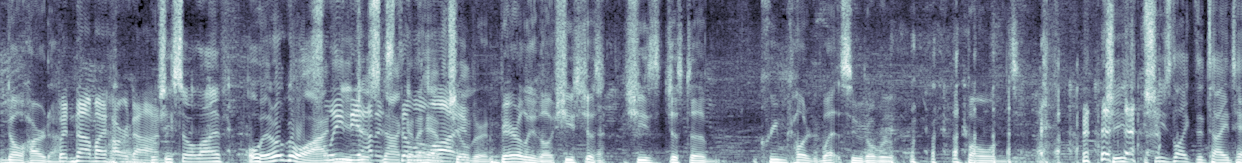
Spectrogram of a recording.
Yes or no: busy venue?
yes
